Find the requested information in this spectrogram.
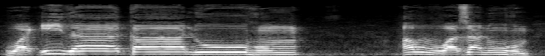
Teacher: الف مدہ ہے، لام کو لمبا کریں گے، واو مدہ ہے، میم ساکن کے بعد حمزہ آ گیا تو میم کا اظہار کریں گے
